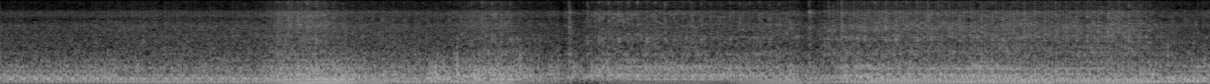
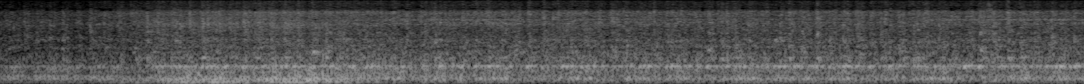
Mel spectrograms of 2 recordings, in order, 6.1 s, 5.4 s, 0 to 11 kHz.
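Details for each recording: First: Jeep Wrangler YJ, carbureted, started with a jump pack after sitting for months; once it fires it smooths out into a steady, even idle with a couple of light rev blips and no knocks or misses. Owner mentions a small vacuum leak. Normal idle. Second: Carbureted Jeep Wrangler YJ cold start at about 25 degrees after sitting; the engine catches and settles into a shaky, lumpy, unsteady idle. Owner says it's shaking and suspects an exhaust leak; rough cold idle.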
